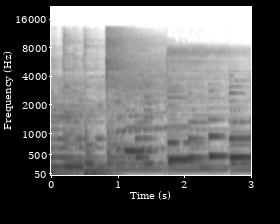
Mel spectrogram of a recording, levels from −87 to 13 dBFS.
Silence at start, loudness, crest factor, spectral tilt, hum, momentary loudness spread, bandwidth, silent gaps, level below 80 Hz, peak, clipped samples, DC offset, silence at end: 0 s; -17 LUFS; 14 dB; -5 dB/octave; none; 3 LU; 13.5 kHz; none; -30 dBFS; -2 dBFS; under 0.1%; under 0.1%; 0 s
